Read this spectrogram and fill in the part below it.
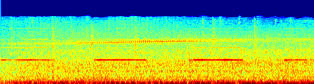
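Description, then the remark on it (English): A construction vehicle's reversing alarm beeps steadily in long, evenly spaced high-pitched tones over a deep rumbling engine drone, with no voices, as a construction crew puts the final touches on a big new freeway on-ramp. “Behind Platt, a construction crew is putting the final touches on a big new freeway on-ramp.”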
